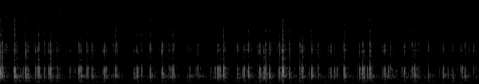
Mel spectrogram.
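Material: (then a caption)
Cardboard. Fingernails tap fast on a hollow cardboard kaleidoscope tube standing upright on a table, about 31 quick, dry taps in under five seconds. Each tap gives a short, hollow papery knock centred around 500 Hz, with little low end and a faint bright click on top, dying away almost at once.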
